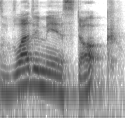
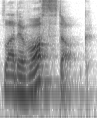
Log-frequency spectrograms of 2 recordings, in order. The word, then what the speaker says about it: Vladivostok: Not Vladimirstok. What? Our final destination is Vladivostok. Got it. Vladivostok. So we move the stress. We don't say Vladivostok. We say Vladivostok.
